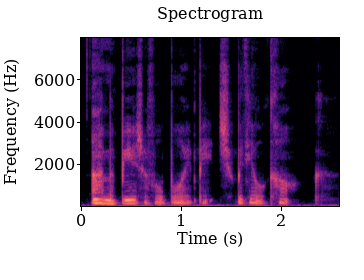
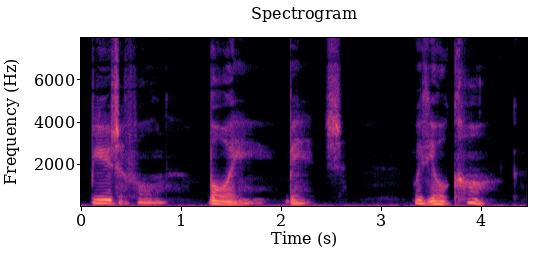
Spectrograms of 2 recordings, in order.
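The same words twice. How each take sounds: First: Soft porn voice. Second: Lower voice. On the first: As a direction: purr the words softly. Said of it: "in your soft porn voice". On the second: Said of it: "Your voice lower now". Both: A narrator's reading.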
